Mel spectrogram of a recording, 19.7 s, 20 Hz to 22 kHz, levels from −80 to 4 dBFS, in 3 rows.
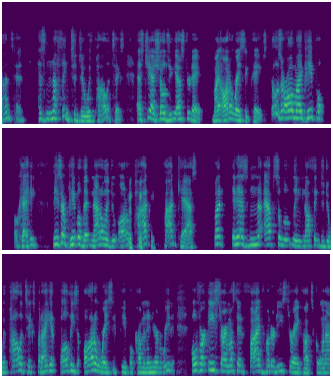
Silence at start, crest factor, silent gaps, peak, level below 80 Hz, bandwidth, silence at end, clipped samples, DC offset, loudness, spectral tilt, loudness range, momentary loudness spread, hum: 0 s; 18 dB; none; -8 dBFS; -70 dBFS; 9.4 kHz; 0 s; under 0.1%; under 0.1%; -26 LUFS; -5.5 dB/octave; 3 LU; 10 LU; none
